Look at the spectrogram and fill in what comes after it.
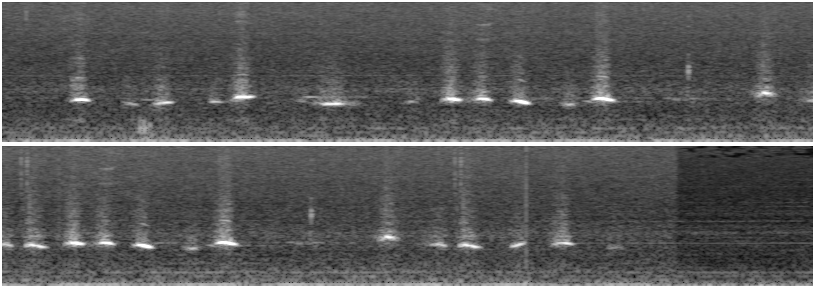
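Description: Birds chirping: a quick, irregular string of short chirps that stops abruptly about seven seconds in.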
